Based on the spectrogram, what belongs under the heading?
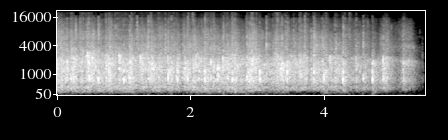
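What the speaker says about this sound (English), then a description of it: "This is your cue to applause." An audience at a security conference talk claps steadily and loudly for several seconds, the applause thinning slightly as it fades at the end.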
